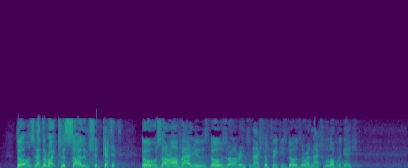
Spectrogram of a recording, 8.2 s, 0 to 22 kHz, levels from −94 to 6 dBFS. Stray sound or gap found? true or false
false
